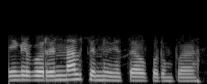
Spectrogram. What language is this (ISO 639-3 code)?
tam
